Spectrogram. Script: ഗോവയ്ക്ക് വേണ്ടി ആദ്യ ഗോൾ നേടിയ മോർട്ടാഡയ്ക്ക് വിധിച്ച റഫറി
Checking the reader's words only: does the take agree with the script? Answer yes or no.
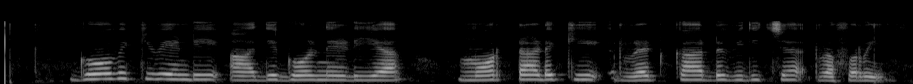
no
